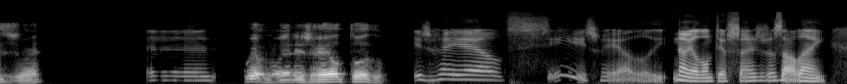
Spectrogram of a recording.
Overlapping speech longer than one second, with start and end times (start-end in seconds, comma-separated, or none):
none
